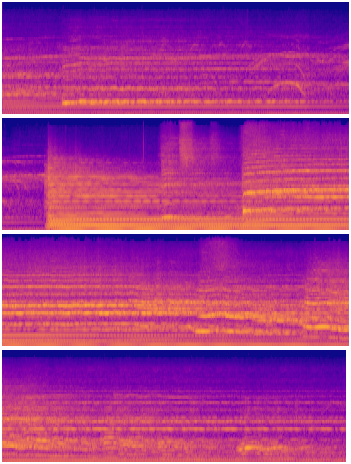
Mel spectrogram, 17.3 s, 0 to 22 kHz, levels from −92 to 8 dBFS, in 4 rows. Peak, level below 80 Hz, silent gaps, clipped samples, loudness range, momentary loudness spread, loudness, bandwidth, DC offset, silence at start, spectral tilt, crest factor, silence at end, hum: -2 dBFS; -40 dBFS; none; under 0.1%; 10 LU; 16 LU; -18 LUFS; 19 kHz; under 0.1%; 0 s; -4.5 dB/octave; 18 dB; 0 s; none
